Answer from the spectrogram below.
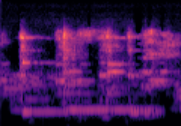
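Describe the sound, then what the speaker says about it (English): A mobile phone rings during a school board meeting, a steady electronic ringtone tone with brighter repeating chirps layered above, at moderate level against room background. "Somebody's phone's ringing."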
